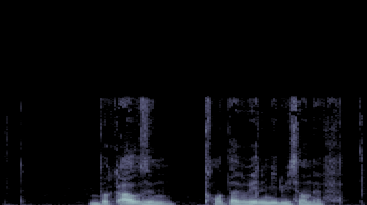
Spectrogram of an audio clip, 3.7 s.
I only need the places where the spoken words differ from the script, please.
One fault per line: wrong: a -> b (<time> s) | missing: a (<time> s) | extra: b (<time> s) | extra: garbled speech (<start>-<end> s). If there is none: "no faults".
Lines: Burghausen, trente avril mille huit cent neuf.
no faults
